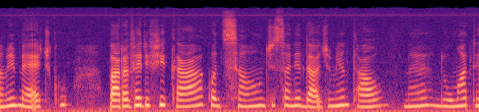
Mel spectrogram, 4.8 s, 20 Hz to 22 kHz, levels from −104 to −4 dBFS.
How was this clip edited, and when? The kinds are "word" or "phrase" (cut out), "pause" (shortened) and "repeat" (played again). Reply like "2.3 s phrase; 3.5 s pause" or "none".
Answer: none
